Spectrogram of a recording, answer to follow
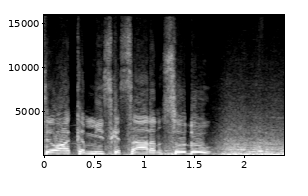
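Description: A man talking in Somali into a close microphone, his speech stopping shortly before the end, where a low rumble is left.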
